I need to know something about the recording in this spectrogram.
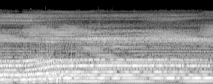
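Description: Devotional chant in a channel's signature music: a long held vocal note over a steady drone, its pitch gliding up about a second in and then held.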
